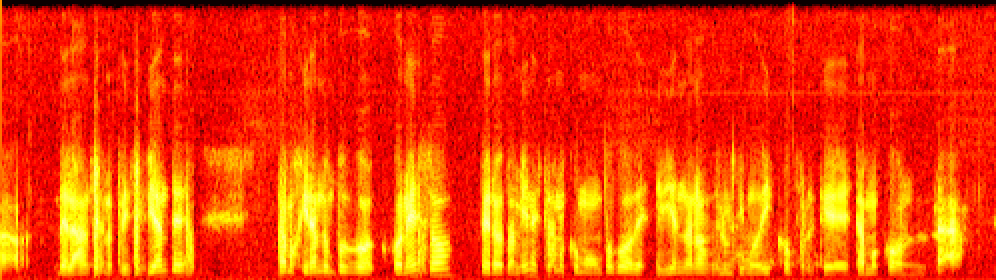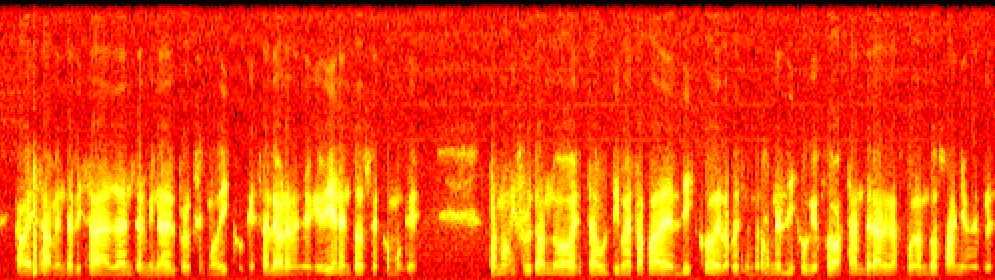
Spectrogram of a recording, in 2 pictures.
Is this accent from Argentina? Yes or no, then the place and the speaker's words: yes; Mendoza, Argentina; now in Buenos Aires, Argentina; porque nosotros venimos de Mendoza y en Capital, estamos viviendo en Capital ya hace muchos años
